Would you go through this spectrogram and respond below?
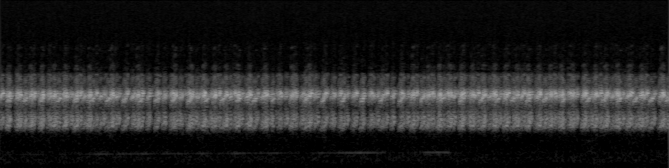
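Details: Tree frogs singing at night in a forest pond in mid-April, North-East Italy: a dense, continuous chorus of rapid nasal pulses centred high, overlapping voices merging into a steady rattling wall of sound without pause.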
